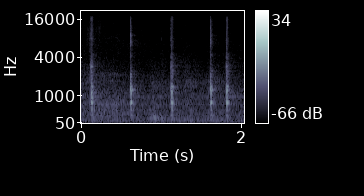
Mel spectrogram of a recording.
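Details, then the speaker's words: 2018 Audi Q5 2.0L with P0299, scan-tool actuator test of turbo recirculation valve solenoid: sharp, light clicks every half second or so; solenoid switching, wiring good. "So, that's good. This tells me that the wiring of that solenoid is good."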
